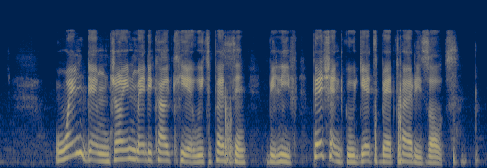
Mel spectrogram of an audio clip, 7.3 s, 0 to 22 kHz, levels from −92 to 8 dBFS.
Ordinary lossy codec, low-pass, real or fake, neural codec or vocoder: none; none; fake; vocoder, 22.05 kHz, 80 mel bands, HiFi-GAN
